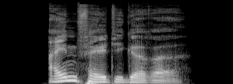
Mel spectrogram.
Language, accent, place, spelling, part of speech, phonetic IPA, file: German, Germany, Berlin, einfältigere, adjective, [ˈaɪ̯nfɛltɪɡəʁə], De-einfältigere.ogg
- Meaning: inflection of einfältig: 1. strong/mixed nominative/accusative feminine singular comparative degree 2. strong nominative/accusative plural comparative degree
